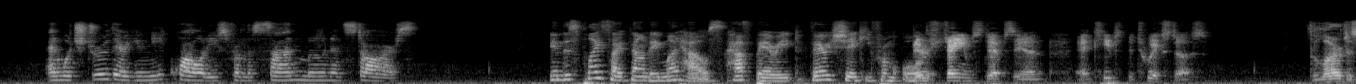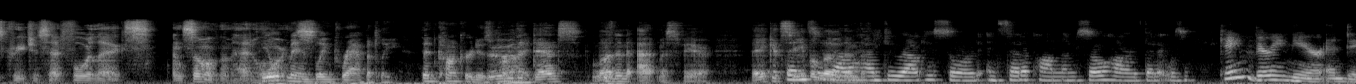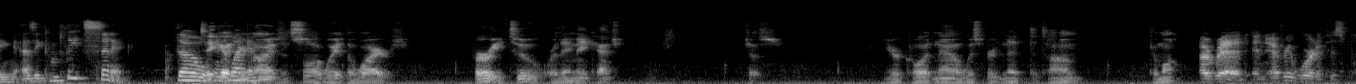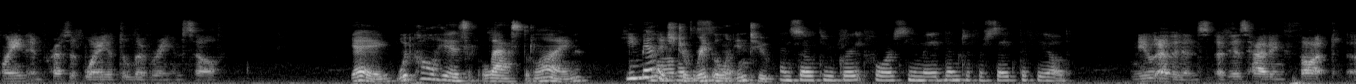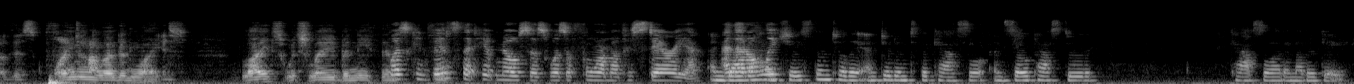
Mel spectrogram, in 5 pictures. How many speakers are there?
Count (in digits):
9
